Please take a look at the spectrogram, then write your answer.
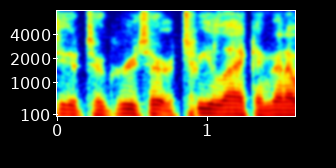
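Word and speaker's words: Togruta: Togaruto.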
